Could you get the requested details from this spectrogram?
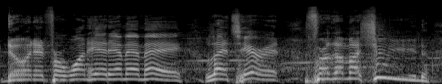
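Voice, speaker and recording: A man with a high-pitched voice works as a booming fight announcer, hyping the crowd at a live event. There is faint noise behind him from the venue. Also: measured pace, fairly bright tone. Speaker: ring announcer.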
